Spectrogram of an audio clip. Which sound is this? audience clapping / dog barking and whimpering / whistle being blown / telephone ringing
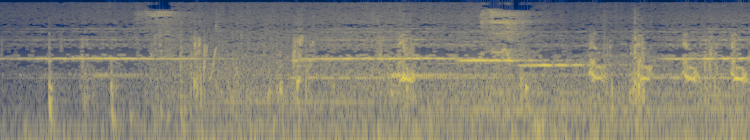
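dog barking and whimpering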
